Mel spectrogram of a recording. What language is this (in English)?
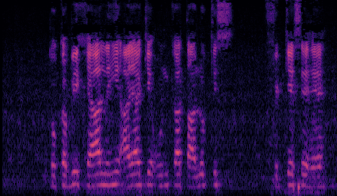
Urdu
